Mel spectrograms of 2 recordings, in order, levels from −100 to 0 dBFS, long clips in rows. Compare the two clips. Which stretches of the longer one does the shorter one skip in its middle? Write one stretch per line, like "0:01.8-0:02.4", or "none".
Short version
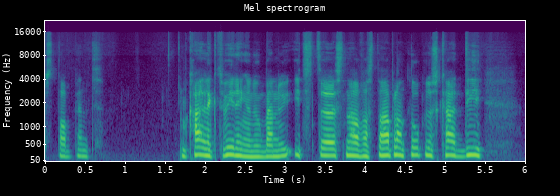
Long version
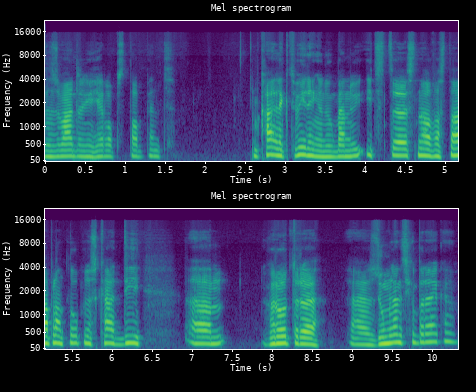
none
